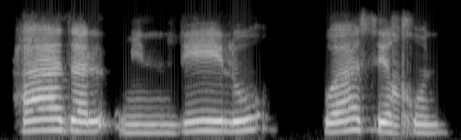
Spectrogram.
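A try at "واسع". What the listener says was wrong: Pendek. Wasikhun.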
